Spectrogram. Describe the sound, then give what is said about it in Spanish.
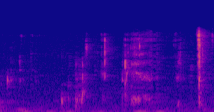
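Someone takes a quiet sip of coffee from a small cup on a Saturday morning: soft slurping and wet mouth clicks over about two seconds, ending in a sharper little click, with no talking. “Tengo aquí mi tacita de café. Estoy grabando un sábado en la mañana. Un sorbito.”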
